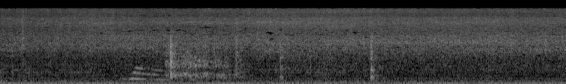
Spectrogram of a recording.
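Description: Thinly sliced beef and onions sizzling steadily in a hot grill pan, with a few light clicks as chopsticks and tongs turn the meat against the pan.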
